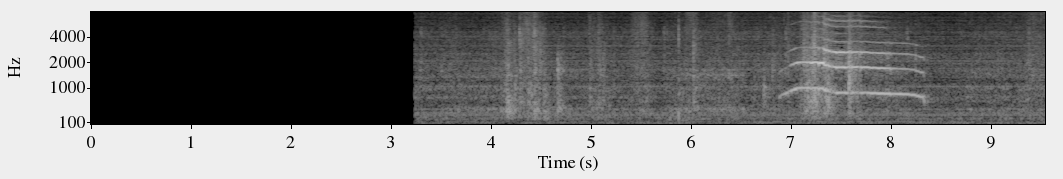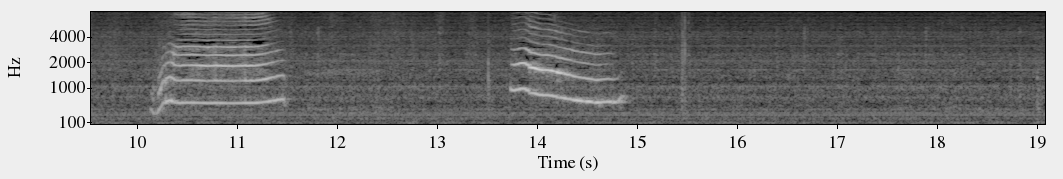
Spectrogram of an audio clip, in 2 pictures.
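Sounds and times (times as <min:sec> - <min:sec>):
cat meowing: 0:06.9 - 0:08.4, 0:10.1 - 0:11.6, 0:13.7 - 0:15.0.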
